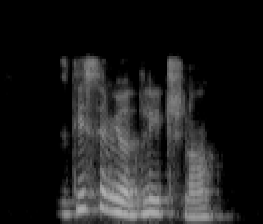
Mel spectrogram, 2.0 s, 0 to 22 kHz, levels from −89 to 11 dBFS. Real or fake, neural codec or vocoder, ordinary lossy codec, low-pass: real; none; Opus, 16 kbps; 7.2 kHz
